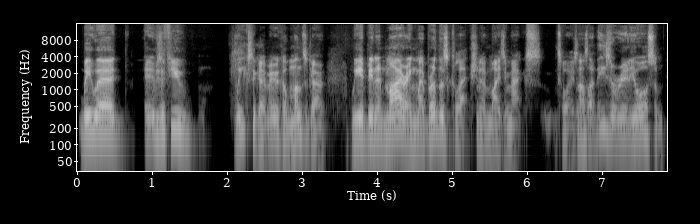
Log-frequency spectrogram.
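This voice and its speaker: A man co-hosting a podcast, chatting casually in a halting, hesitant way. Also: fairly high pitch. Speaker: podcast co-host. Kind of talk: casual chat.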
